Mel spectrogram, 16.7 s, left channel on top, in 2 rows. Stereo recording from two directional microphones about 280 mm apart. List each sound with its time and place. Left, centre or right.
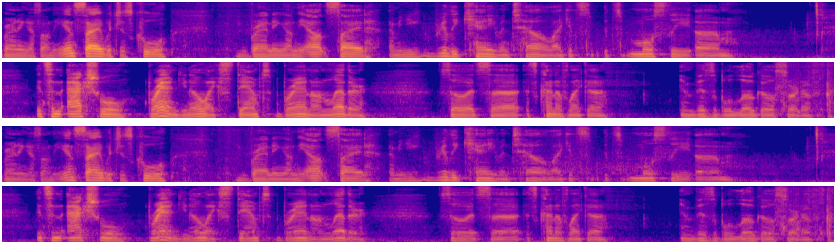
0.0 s speech: centre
